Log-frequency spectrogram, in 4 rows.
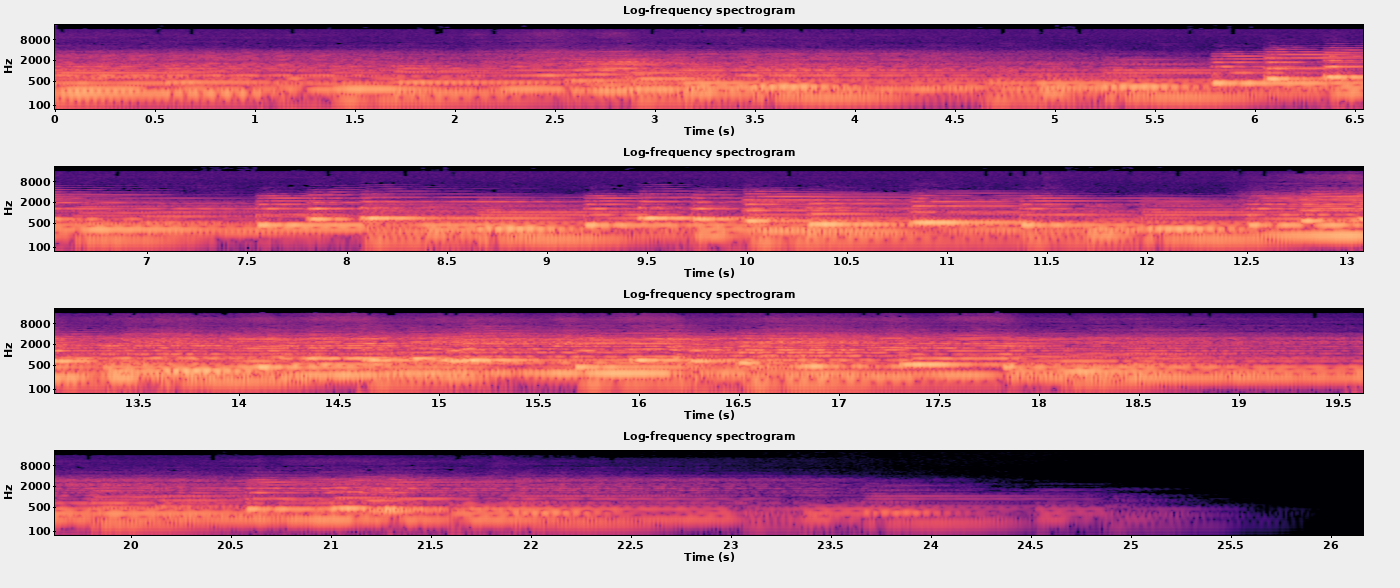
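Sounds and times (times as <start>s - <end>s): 
viola: 0.0s - 24.4s
piano: 0.0s - 25.3s.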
